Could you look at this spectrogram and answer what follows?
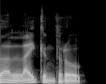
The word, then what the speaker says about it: lycanthrope: Well, if it's part of your group is a lycanthrope when they just specifically said that they hate lycanthropes. – Oh, they assume sir, you put the emphasis on the wrong syllable. – Lycanthrope? – Lycanthrope?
